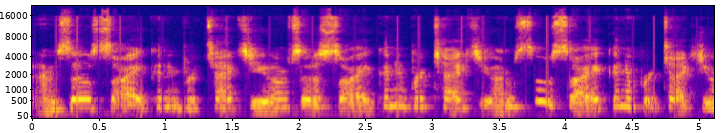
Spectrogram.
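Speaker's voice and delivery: high, rushed retold tearful apology; imitating crying mother. Mother apologising at her daughter's hospital bed, imitated crying. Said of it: "And she was crying".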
